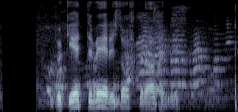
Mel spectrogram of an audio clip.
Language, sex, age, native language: Icelandic, male, 13, Icelandic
